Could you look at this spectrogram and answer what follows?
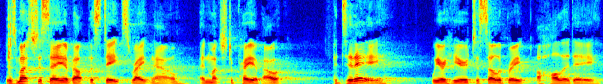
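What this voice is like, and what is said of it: Texas accent. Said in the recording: “my Texas accent has come back in force after being back in the U.S.”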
